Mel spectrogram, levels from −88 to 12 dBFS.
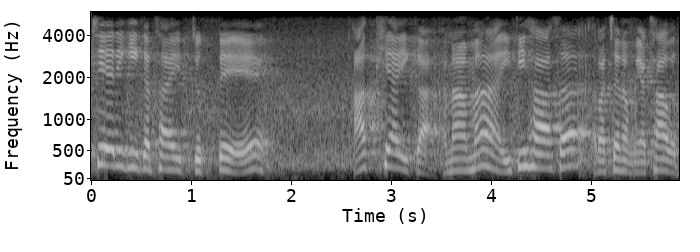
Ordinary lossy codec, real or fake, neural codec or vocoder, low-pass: none; real; none; 5.4 kHz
